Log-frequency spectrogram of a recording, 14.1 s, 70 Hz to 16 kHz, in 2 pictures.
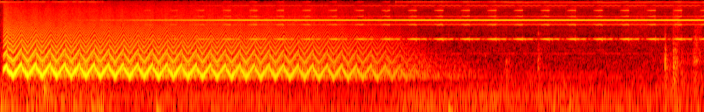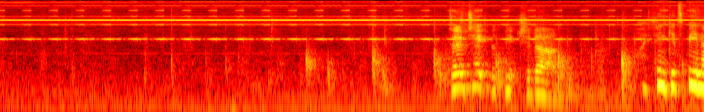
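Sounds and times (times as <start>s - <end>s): high-pitched whine: 0.0s - 14.0s
footsteps: 6.5s - 14.0s.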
